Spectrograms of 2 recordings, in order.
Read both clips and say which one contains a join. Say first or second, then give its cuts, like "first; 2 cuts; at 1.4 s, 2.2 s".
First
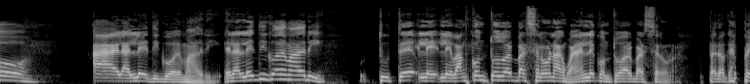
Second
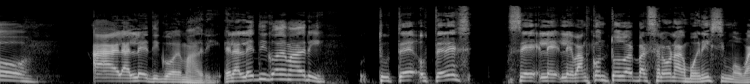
first; 2 cuts; at 4.2 s, 5.7 s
